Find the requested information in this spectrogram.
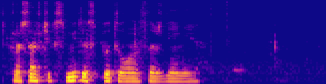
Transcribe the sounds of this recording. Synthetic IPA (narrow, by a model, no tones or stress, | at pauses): kɾɐsaft͡ɕɪksmʲit̪ɨspɨt̪əvəlˠnəslˠɐʐdʲenʲɪjə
